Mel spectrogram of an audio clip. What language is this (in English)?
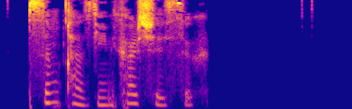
Adyghe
